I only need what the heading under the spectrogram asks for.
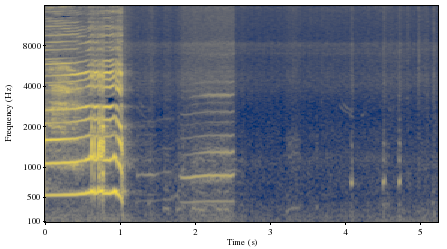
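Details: Loud, rich crow from a rooster opens with a strained, harmonic-laden burst for a second. A softer, level held note follows, then near silence with a few short clucks.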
